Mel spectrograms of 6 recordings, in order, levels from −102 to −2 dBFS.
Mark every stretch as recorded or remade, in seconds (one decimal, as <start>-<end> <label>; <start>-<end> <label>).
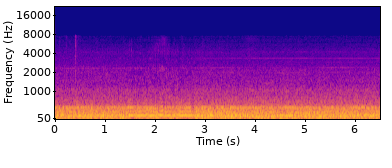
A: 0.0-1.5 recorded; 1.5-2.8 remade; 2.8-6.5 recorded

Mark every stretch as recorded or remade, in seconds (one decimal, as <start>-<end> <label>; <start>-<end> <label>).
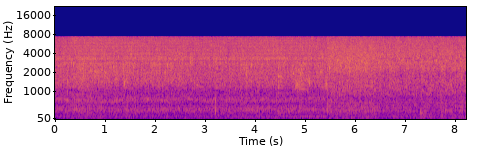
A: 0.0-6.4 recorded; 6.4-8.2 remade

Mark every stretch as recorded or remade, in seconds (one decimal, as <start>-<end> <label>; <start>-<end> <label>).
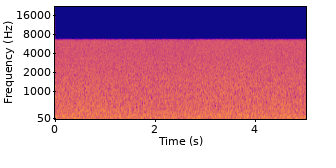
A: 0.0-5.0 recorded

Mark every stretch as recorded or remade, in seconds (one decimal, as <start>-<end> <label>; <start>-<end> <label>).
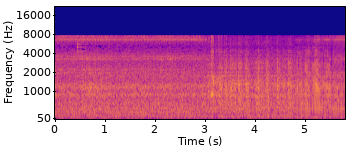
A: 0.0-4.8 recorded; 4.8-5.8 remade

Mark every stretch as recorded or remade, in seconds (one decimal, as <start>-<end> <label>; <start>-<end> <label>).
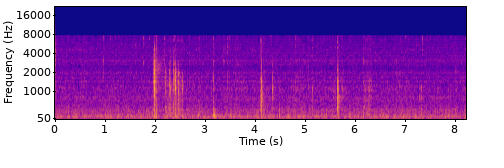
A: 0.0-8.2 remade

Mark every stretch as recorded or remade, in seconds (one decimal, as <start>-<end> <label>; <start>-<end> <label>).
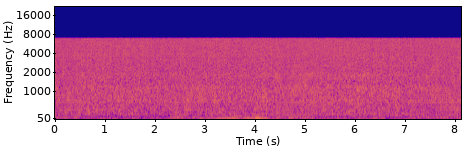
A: 0.0-0.6 remade; 0.6-2.3 recorded; 2.3-2.9 remade; 2.9-4.4 recorded; 4.4-5.2 remade; 5.2-7.2 recorded; 7.2-8.1 remade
